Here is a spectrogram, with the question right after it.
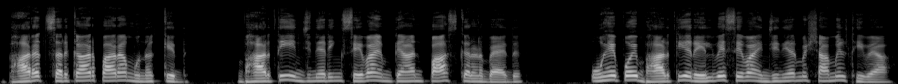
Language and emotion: Sindhi, neutral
